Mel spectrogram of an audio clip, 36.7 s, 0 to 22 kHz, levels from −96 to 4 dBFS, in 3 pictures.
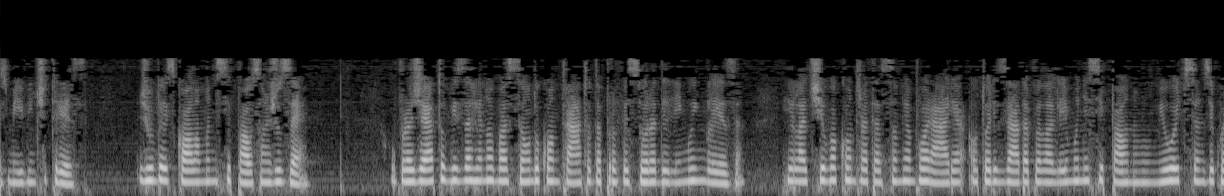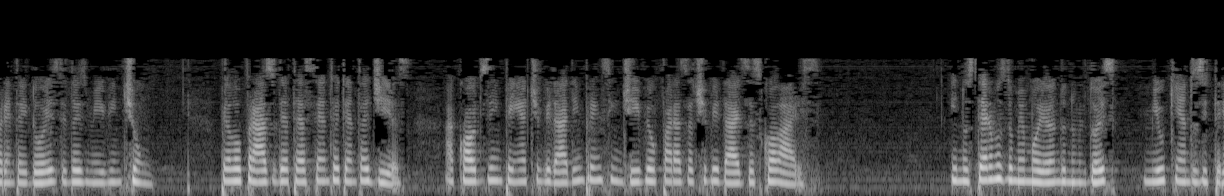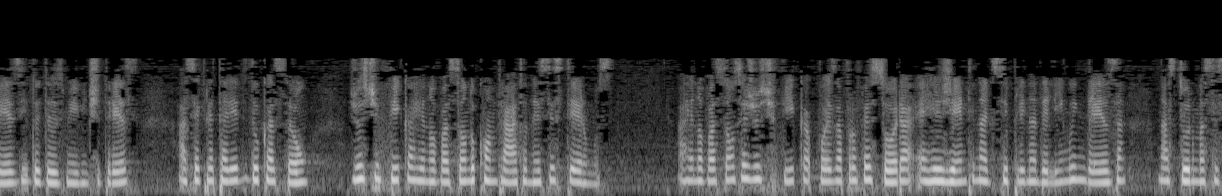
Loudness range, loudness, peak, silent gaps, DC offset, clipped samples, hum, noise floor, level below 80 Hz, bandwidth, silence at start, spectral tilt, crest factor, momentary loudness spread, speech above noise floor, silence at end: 3 LU; -24 LUFS; -6 dBFS; none; under 0.1%; under 0.1%; none; -56 dBFS; -46 dBFS; 7.6 kHz; 0 s; -6.5 dB/octave; 18 dB; 8 LU; 34 dB; 0 s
